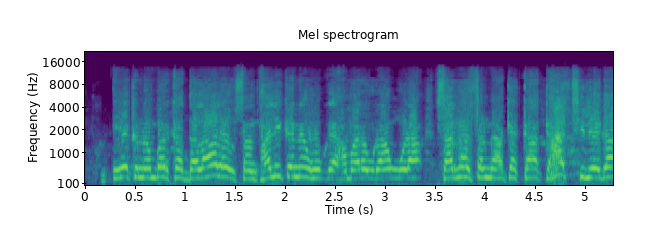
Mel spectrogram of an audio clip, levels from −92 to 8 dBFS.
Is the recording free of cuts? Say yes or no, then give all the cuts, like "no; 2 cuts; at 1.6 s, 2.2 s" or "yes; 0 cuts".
yes; 0 cuts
